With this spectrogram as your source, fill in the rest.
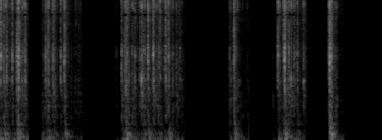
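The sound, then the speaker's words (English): Rapid key clicks of typing on a computer keyboard come in six separate bursts with short silences between them. The bursts are of varying length, and the last is the briefest. “You hear her typing.”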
